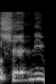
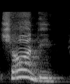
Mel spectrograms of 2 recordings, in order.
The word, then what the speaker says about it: Chudney: However, my parents are a little phonetically challenged, and so instead of us pronouncing it Chutney, we pronounce it Chandi.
